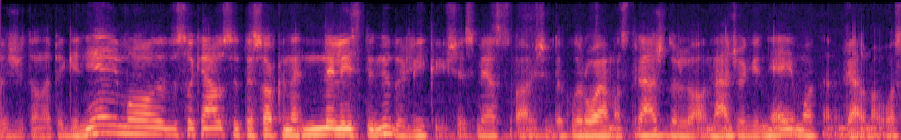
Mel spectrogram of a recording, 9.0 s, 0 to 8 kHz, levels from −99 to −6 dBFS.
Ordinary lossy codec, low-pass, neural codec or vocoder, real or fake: AAC, 32 kbps; 7.2 kHz; none; real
